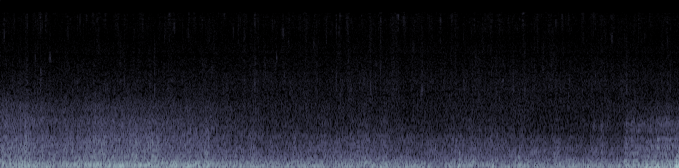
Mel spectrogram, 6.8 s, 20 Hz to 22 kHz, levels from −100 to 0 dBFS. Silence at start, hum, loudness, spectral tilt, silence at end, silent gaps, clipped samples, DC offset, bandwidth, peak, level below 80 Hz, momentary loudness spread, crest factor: 0 s; none; -46 LUFS; -9 dB/octave; 0 s; none; under 0.1%; under 0.1%; 16 kHz; -22 dBFS; -46 dBFS; 8 LU; 20 dB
